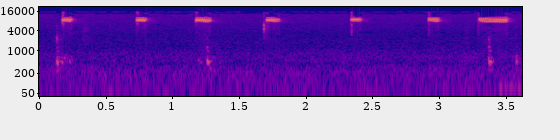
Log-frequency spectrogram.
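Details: Wild baby junco on a balcony bird feeder built as a miniature pub, being fed by a male junco. Short, very high, thin squeaks repeat about every half second, with soft low taps between them.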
